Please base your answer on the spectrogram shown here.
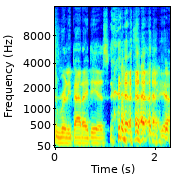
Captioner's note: laughter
